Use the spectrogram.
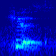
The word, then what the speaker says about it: cis: The expression cosine theta plus I sine theta is often shortened to CIS theta, pronounced kiss theta.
